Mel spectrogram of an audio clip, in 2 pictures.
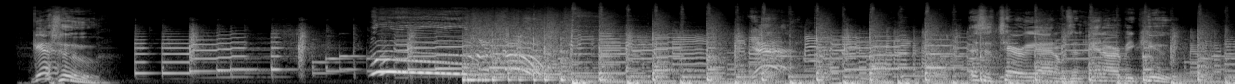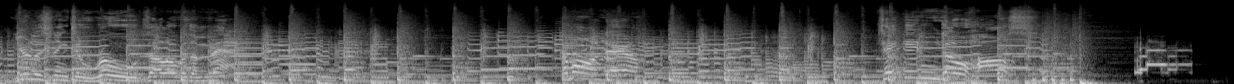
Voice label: Radio Spot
